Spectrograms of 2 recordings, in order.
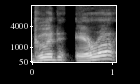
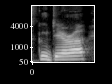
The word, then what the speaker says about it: Gudera: It's Gudera. It's based in India. He's, an Indian man. Yeah. Okay. So but he pronounces it Gudera.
